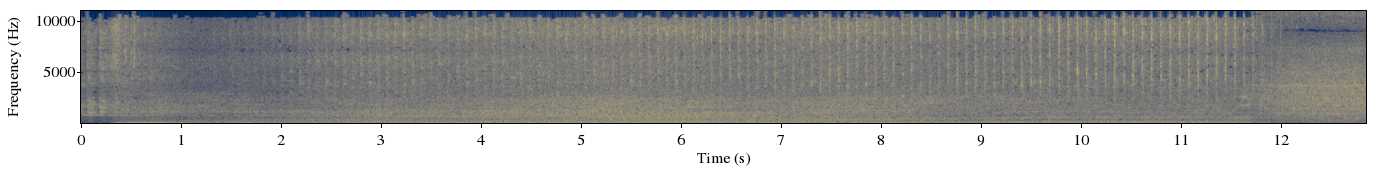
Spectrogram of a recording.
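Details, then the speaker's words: 2017 Ram 1500 5.7 Hemi, 120,000 miles, at startup after fixing the broken exhaust manifold bolt tick: steady even V8 idle with only a faint normal Hemi tick, loud exhaust click gone, no codes. "Sounds like just the regular old Hemi tick now. Remember hearing that loud click?"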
